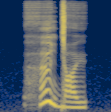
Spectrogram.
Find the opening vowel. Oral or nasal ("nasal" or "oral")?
nasal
